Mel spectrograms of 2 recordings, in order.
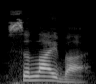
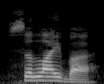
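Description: Both takes have the same delivery.

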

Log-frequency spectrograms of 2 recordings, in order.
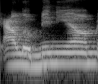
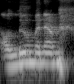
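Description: First: The word is said with a British pronunciation. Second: The word is said with an American pronunciation. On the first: "We used to say aluminium" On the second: "instead of aluminum"

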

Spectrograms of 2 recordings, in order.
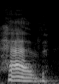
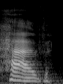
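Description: Both takes have the same delivery.

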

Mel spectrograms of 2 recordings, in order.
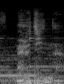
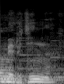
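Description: First: The name is called at a quieter volume. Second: The name is called at a louder volume. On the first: The speaker calls it wrong. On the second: The speaker calls it right.

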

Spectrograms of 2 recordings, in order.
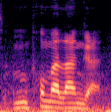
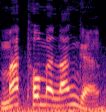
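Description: First: The M runs straight into the P. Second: A vowel is inserted between the M and P. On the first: The speaker calls it right. "It's Mpumalanga" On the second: The speaker calls it wrong. "there is no A between the M and the P"

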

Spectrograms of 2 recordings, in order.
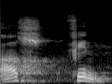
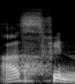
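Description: First: The s sound is heavy, with a full mouth. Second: The s sound is light, with a relaxed mouth. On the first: The speaker calls it right. "সদ উচ্চারণ করতে গেলে মুখ ভুল হয়, উচ্চারণটা হবে আস ফিন" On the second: The speaker calls it wrong. "আস ফিন না"

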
